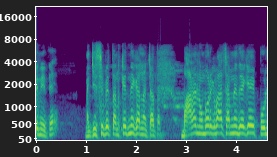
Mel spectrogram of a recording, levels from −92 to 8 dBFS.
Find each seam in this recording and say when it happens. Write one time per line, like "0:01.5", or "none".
0:02.4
